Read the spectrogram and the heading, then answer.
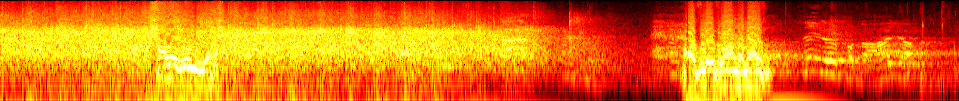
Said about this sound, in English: I want the musicians to come right now. Hallelujah. Can we give the Lord a hand clap of praise right now?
